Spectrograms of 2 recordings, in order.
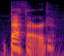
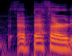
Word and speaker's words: Bethard: I apologize if I'm mispronouncing that. I looked and I found I believe a country singer whose last name is Bethard, and it's spelled beat hard. So I was afraid of mispronouncing that, so I looked it up, and I did find, like I said, a singer whose last name is Bethard, and that's how he pronounces it. So I'm going to go with that.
